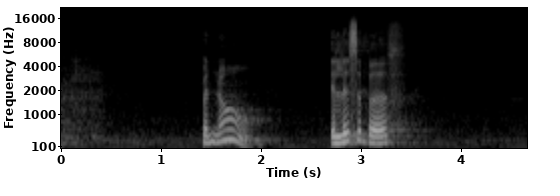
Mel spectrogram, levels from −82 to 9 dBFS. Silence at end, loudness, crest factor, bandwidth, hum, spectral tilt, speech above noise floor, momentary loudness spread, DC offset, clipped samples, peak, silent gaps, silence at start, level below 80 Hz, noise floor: 1.25 s; -31 LUFS; 20 dB; 19 kHz; none; -5.5 dB/octave; 36 dB; 23 LU; under 0.1%; under 0.1%; -14 dBFS; none; 1.4 s; -76 dBFS; -66 dBFS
